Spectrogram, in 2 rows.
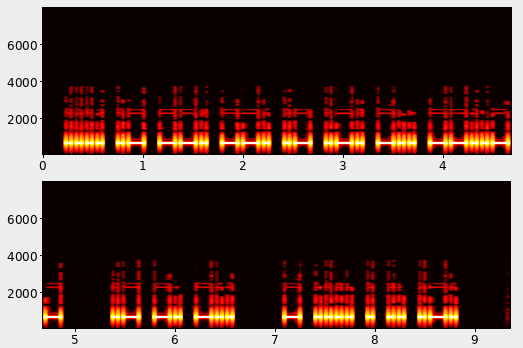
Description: Morse code, heard as a keyed tone, about 23 wpm, 700 Hz. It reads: HAGGARD, AND THEIR
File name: Book One / 14-Chapter 14 - 23 WPM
